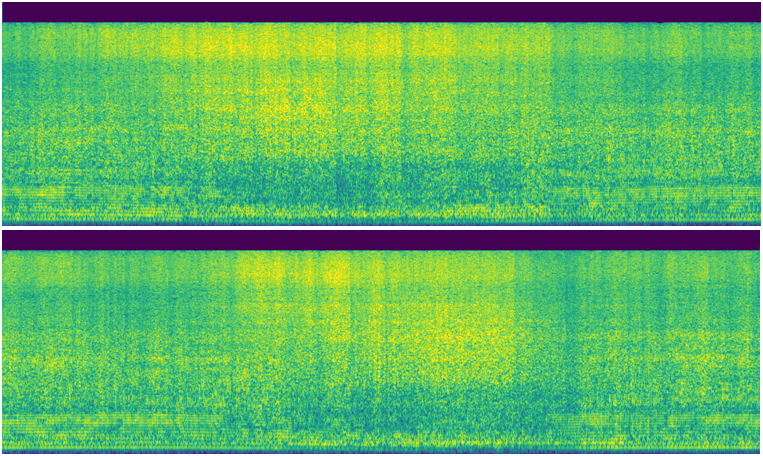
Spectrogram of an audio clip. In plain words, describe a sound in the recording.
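Two propeller engines of an aircraft idle close by with a loud, steady, throbbing roar.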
